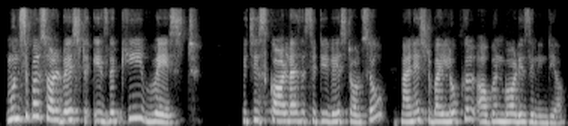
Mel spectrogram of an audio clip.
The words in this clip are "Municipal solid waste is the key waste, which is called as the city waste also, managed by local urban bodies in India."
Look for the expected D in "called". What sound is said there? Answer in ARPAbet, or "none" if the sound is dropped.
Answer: D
